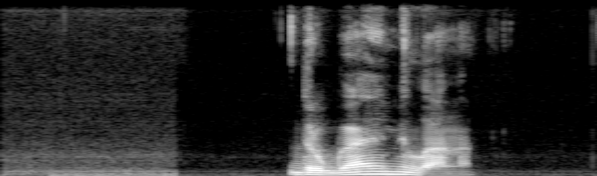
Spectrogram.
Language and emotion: Russian, neutral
